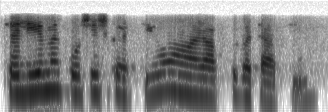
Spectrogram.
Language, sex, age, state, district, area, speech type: Urdu, female, 18-30, Uttar Pradesh, Aligarh, urban, conversation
